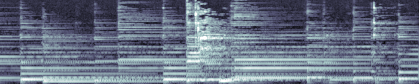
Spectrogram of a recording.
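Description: Background music: gentle acoustic guitar, plucked notes and strummed chords.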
